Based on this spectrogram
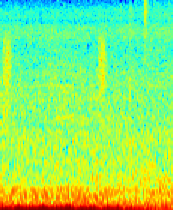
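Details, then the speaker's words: Oil-burning engine, suspected stuck oil rings, running with engine flush added to the oil: steady low rumble at idle, even, no knocks or misses; runs smoothly. "engine store runs smooth"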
